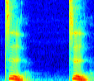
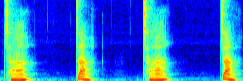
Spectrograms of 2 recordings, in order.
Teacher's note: 목구멍에 힘을 주어 성대가 긴장하는 느낌이 있습니다.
